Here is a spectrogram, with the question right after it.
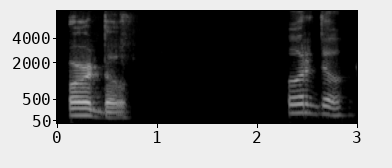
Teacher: in Urdu and in Hindi, there's a backward R. The tongue might even curl here, backward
